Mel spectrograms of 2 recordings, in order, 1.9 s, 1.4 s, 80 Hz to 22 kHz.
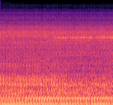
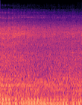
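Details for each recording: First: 1979 Honda XL125S single-cylinder after a valve lash adjustment, idle checked with a tach (book says about 1,400 rpm): a steady, slightly fast idle. It is too high and is wanted at about 1,200. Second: 1979 Honda XL125S after valve lash adjustment, with the intake valve found too tight and the idle speed adjusted: steady, even single-cylinder idle with a smooth low thump and no ticking or misses; runs less rich than before.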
